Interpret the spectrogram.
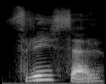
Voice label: "fryser", Swedish

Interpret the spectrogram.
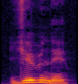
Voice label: "juni", Swedish

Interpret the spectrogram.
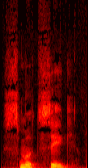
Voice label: "smutsig", Swedish

